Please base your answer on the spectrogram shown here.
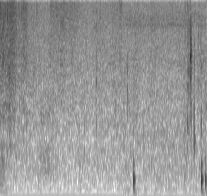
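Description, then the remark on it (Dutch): A few soft footsteps crunch at an unhurried pace against a quiet outdoor background with a faint airy hiss, as people walk on the way to a plantation. No one speaks. “Ja, we lopen nu op weg naar de plantage, maar we komen hier eerst langs het familiekerkhof.”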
